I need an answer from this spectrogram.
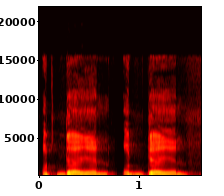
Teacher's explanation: ये आधा ड और पूरे ड की आवाज़ आ गई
